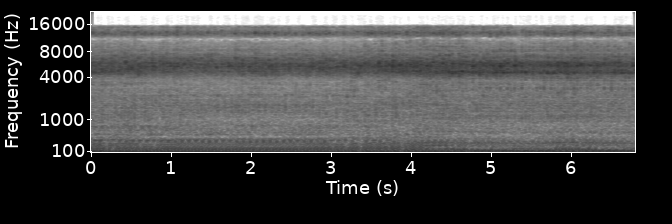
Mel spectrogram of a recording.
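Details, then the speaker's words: Honda Superdream (Hawk) twin project bike, rebuilt engine started on its own battery, charging confirmed, airbox not fitted: even low throbbing idle with open breathy intake note; owner expects better sound and running once the airbox is attached. "i'm sure it'll sound better and run better when it's got its air box attached"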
